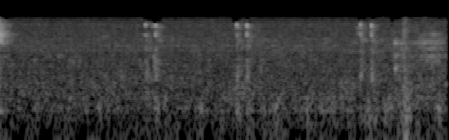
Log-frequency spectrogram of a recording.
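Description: Near silence broken by a few faint computer mouse clicks: one about a third of the way in, one past the middle, and a quick pair near the end.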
